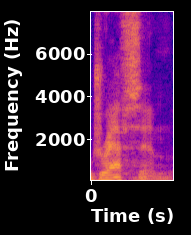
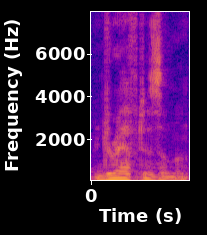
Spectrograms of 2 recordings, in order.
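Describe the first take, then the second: First: The name is split as draft, then sim. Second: The name is blended as draf-tism. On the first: The speaker calls it right. "Oh, draft sim" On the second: The speaker calls it wrong. "I always said draft draftism"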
